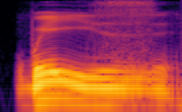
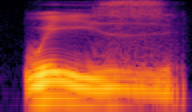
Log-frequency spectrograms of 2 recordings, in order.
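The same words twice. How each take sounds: First: The word ends with a z sound. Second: The word ends with a z sound.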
